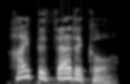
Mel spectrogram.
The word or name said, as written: hypothetical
